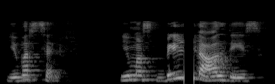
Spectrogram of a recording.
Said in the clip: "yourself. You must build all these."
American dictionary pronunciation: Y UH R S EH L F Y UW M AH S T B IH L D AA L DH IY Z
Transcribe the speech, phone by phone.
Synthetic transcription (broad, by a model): Y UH R S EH L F Y UW M AH S T B IH L D AA L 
